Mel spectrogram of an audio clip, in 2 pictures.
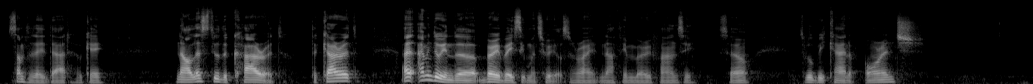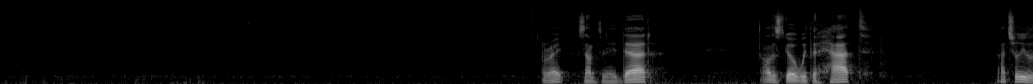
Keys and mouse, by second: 1.0 right click, 2.5 click, 11.1 click, 13.5 click, 16.9 middle click, 17.6 right click, 19.9 right click.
